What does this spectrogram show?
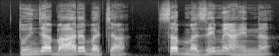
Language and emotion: Sindhi, neutral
